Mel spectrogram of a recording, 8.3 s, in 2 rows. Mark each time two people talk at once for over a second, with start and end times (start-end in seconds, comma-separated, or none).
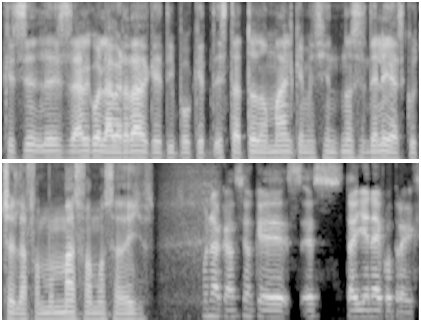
none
